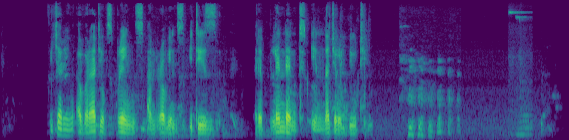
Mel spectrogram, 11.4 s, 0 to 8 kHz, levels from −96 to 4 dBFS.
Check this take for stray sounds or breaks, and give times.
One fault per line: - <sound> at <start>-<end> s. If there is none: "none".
- laugh at 8.0-9.2 s
- squeak at 10.2-10.7 s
